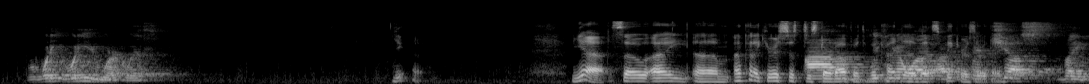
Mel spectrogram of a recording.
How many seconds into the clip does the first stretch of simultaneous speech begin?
8.1 s

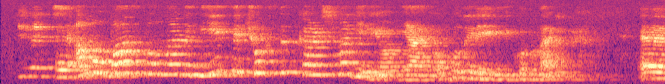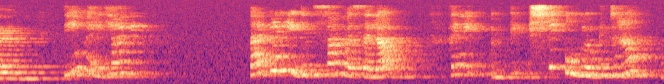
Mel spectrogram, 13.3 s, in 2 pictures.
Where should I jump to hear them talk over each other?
none

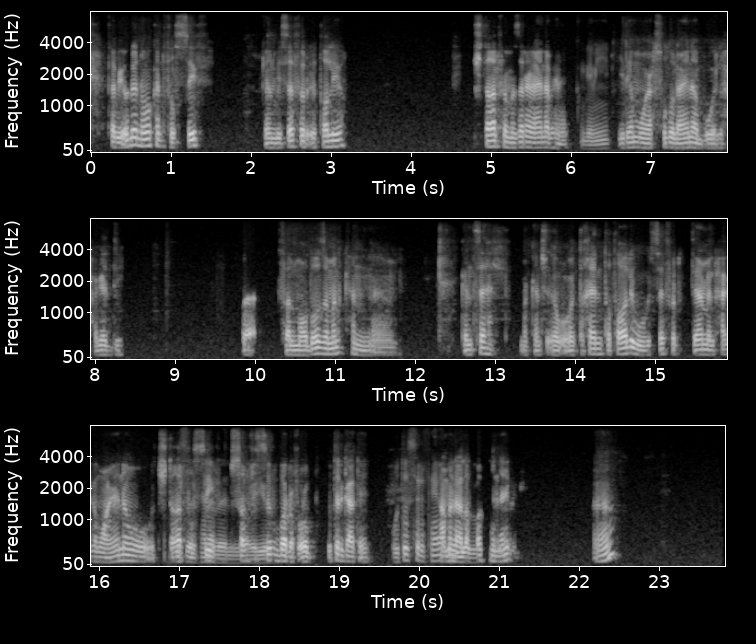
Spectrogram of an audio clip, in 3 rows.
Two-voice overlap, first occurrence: 16.9 s

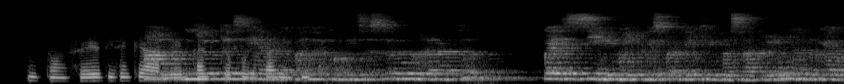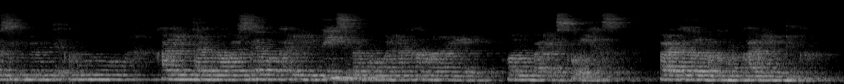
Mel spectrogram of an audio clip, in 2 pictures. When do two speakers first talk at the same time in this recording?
1.4 s

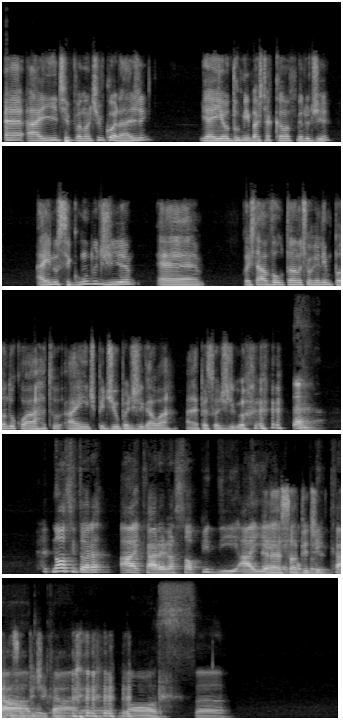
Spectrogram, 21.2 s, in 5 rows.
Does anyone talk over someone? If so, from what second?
16.0 s

